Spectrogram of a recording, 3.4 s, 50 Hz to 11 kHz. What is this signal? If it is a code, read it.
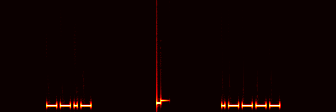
Morse code, heard as a keyed tone, about 35 wpm, 700 Hz. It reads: Q 1
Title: Single Letter-Number - Rapid-Fire 35wpm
